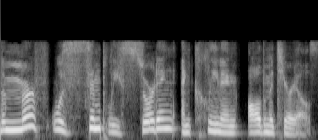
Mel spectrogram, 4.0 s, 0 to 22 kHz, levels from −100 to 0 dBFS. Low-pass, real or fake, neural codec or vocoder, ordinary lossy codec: 7.2 kHz; fake; vocoder, 44.1 kHz, 128 mel bands, Pupu-Vocoder; MP3, 48 kbps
